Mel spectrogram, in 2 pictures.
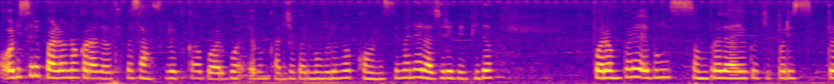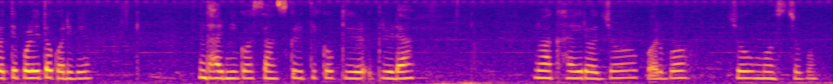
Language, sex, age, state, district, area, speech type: Odia, female, 18-30, Odisha, Koraput, urban, spontaneous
